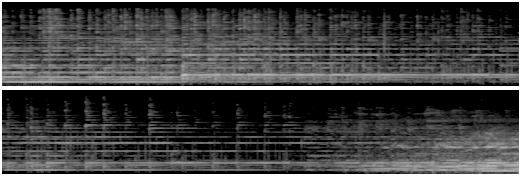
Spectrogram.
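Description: Hammered dulcimer played softly with hammers, its struck strings left ringing over one another. The notes thin out and get quieter past the middle, then build again near the end.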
